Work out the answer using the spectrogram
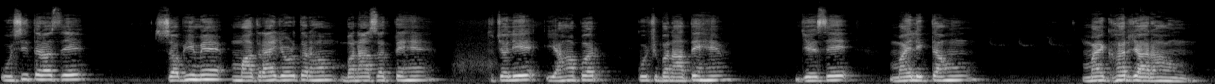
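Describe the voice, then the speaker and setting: A man with a high, level, slightly mellow voice teaches how to read and write Hindi letters in a slow, step-by-step lesson. He goes slowly with long pauses, patiently repeating each sound and syllable aloud.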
